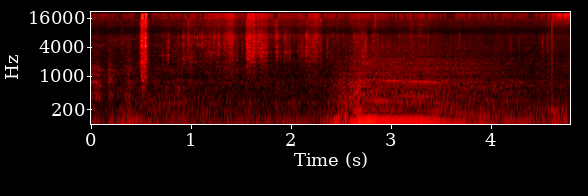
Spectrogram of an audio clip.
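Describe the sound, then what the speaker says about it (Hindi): A Maruti Suzuki Baleno Delta 2022 with a 1.2-litre VVT petrol engine starts up: a short crank, then the engine catches and revs briefly before settling into a smooth, steady idle, close by. "आइए गाड़ी को स्टार्ट करके देखते हैं।"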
